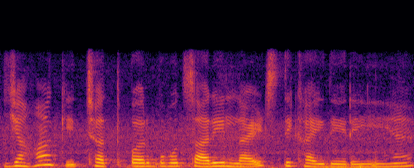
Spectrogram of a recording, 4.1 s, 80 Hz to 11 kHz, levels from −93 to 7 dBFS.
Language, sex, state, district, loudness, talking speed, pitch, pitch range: Hindi, female, Punjab, Pathankot, -16 LUFS, 160 wpm, 215 Hz, 190-230 Hz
